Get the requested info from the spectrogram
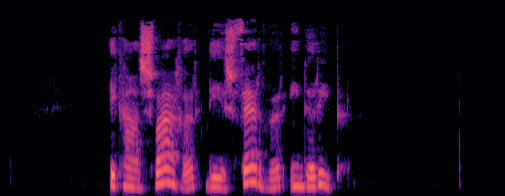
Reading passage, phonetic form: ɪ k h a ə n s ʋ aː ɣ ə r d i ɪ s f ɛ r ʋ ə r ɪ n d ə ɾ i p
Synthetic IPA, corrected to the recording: ɪ k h a ə n s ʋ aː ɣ ə r d i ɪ s f ɛ r ʋ ə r i n d ə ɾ i p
